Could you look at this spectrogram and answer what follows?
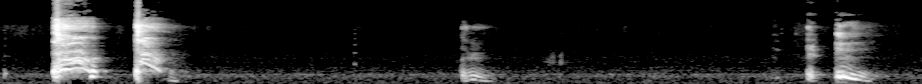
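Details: Two sharp dry coughs, then a softer cough and a paired cough-and-clear over about nine seconds; persistent tickly cough attributed to allergies and partly smoking; cough with throat clearing.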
